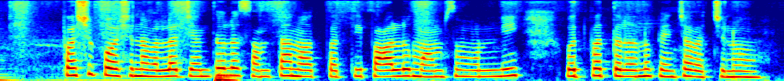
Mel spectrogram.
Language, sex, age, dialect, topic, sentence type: Telugu, female, 60-100, Southern, agriculture, statement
